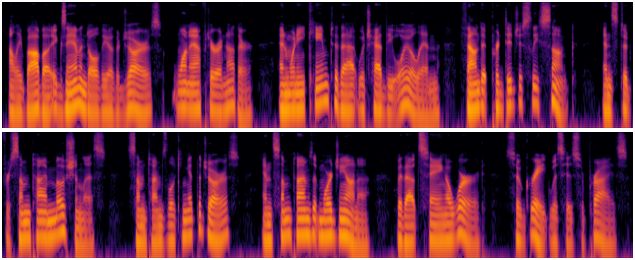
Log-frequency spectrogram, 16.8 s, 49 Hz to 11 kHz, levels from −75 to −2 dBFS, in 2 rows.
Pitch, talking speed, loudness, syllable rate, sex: 110 Hz, 175 wpm, -23 LUFS, 5.2 syllables/s, male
